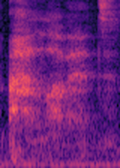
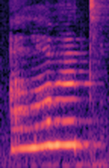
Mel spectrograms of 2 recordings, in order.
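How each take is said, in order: First: Unvoiced soft whisper; whispered love it. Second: Much higher, a bit louder, giddy; high excited squeal. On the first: Vlogger whispering her love for the shirt, hushed. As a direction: whisper it like a secret. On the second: Vlogger gushing over her goddess shirt, squealing. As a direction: squeal with joy. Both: Real, not acted.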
